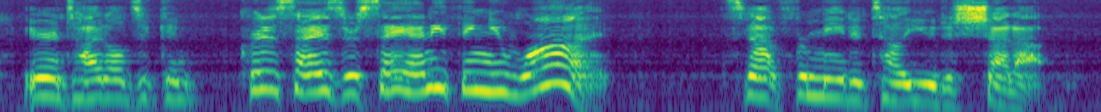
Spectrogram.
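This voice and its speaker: Noticeable background noise sits behind a woman with an American accent. She speaks at a fairly quick pace with lively intonation. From United States. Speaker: YouTuber. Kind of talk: opinion monologue.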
